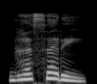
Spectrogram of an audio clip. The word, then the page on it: ಘಸರಿ: ghasarui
